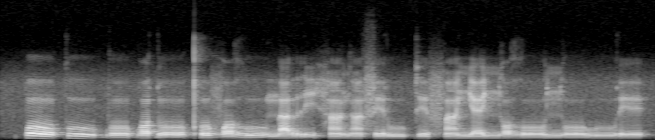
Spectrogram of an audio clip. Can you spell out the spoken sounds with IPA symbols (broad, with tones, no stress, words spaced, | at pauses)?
poː˦˨kuː˦˨ boː˨bɔ˦ ɗoː˨kʼo˦vɔ˨ɣuː˦˨ na˨ri˦ hã˨ɡã˨ sɪ˨ɾuː˨kɪ˨˦ fã˦ɲɛ˦ ɲɔ˨ɣoː˨ ɲoː˨βuː˦ ɾɪ˦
